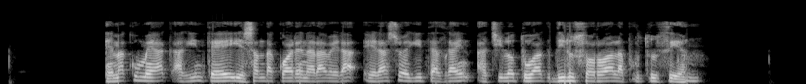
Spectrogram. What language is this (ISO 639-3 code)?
eus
